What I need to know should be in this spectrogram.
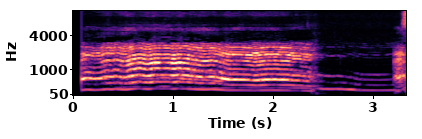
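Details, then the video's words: One of a pair of Siberian Huskies howling indoors, coaxed into singing along with their owner: a long, rich, steady-pitched howl held for over two seconds, then a softer, lower second howl begins before a short noise. "Siberian Husky Singing Lessons"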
